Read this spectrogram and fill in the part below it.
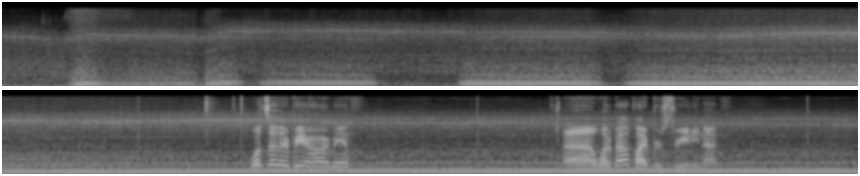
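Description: A truck engine drones steadily, dropping out briefly a few times before settling.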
